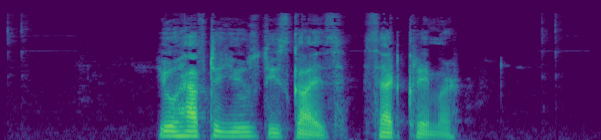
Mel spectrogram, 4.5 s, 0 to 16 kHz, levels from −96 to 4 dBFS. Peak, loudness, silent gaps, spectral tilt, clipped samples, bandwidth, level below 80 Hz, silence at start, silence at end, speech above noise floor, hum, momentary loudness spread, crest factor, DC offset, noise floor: -4 dBFS; -25 LUFS; none; -6 dB/octave; under 0.1%; 11.5 kHz; -52 dBFS; 1.2 s; 1.1 s; 54 dB; 50 Hz at -50 dBFS; 12 LU; 24 dB; under 0.1%; -79 dBFS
